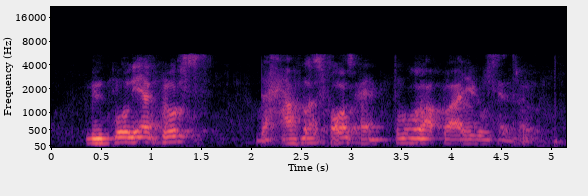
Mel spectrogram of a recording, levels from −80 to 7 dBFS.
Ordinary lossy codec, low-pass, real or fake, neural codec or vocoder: AAC, 32 kbps; 5.4 kHz; fake; codec, 24 kHz, 1.5 kbps, HILCodec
